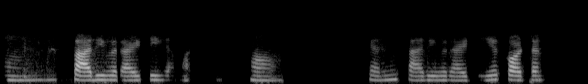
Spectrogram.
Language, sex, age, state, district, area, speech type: Urdu, female, 45-60, Uttar Pradesh, Rampur, urban, conversation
